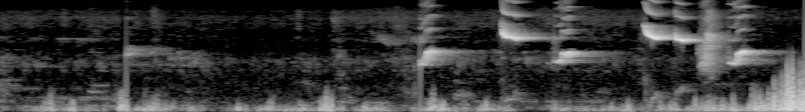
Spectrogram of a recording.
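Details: Greater green leafbird singing: after a few quiet seconds of low background rumble, clear whistled notes start, some sliding and some in bright clusters, sung in short bursts over the last four seconds, with rising noise at the end.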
